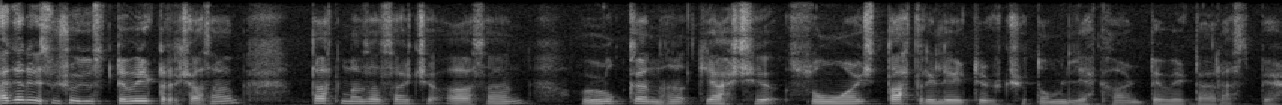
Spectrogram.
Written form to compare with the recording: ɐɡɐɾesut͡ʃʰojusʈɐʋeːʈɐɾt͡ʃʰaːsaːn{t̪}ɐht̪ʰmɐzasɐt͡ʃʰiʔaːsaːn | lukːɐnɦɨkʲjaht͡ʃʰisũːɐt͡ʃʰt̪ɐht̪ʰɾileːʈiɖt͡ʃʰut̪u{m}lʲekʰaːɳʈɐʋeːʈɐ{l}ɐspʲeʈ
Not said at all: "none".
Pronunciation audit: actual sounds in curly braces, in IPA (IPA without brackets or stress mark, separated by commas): t̪, m, ɾ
